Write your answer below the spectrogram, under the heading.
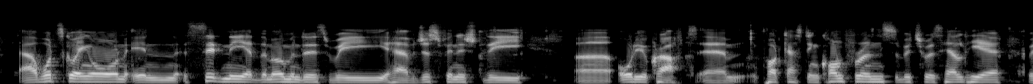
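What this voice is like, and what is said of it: Deeper than usual, head-cold voice. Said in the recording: “I have a bit of a head cold, so you can tell that my voice is deeper than usual.”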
